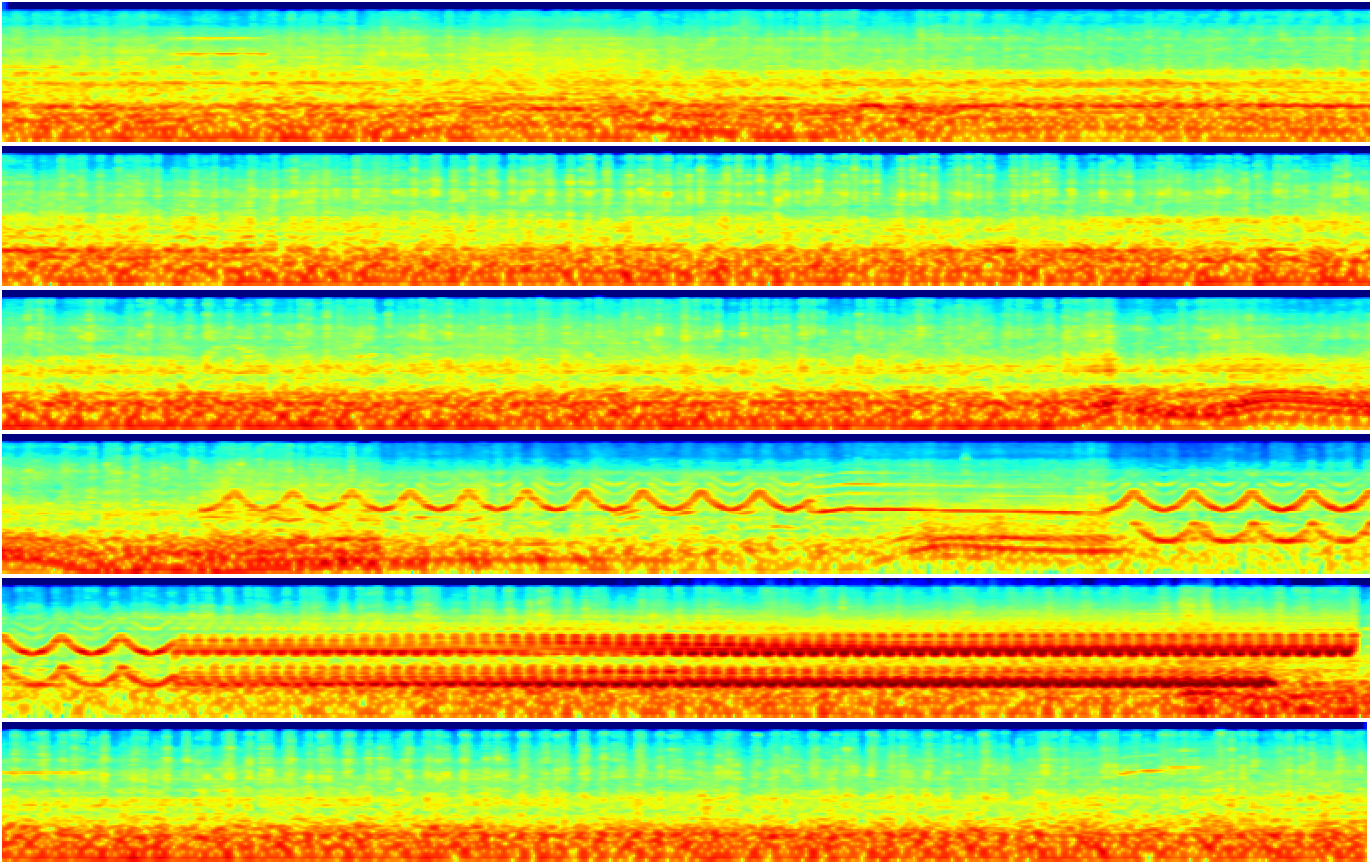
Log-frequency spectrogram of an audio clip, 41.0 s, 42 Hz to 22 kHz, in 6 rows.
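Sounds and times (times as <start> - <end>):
car engine idling: 5.0 - 19.0, 26.0 - 41.0
electronic siren wailing: 21.5 - 34.2.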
